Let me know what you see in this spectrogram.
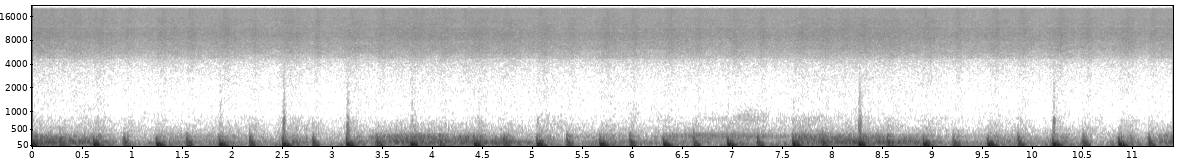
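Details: Woman's heart recorded around 50 squats, with blood pressure taken before and after: regular low paired thumps at roughly 94 beats a minute; normal heart sounds.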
